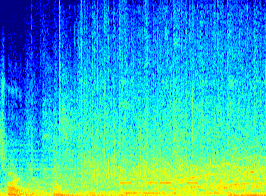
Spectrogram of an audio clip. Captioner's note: applause, cheering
